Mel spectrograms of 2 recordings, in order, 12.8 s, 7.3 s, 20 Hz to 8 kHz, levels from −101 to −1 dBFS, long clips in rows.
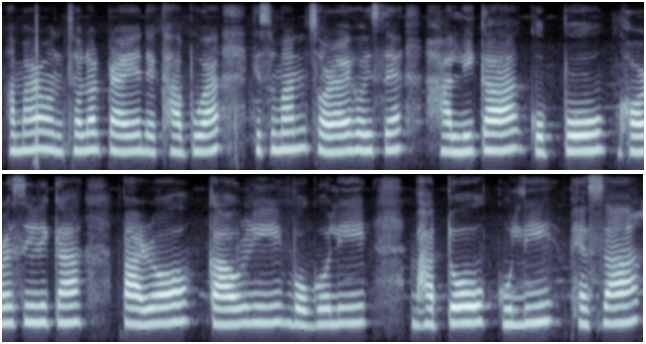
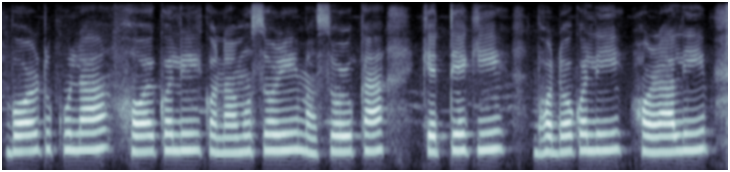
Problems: none marked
